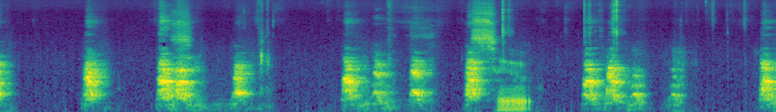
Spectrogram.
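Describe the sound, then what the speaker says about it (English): Dogs barking in repeated short bursts, several close barks and yips spaced irregularly, with a brief bit of speech between them. "There's my lovely dogs."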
